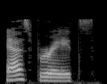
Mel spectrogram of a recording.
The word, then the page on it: aspirates: British English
